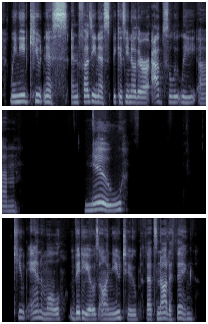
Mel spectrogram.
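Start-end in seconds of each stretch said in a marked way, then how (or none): 2.7-12.0 heavily ironic, sarcastic tone, "no" drawn out. Explaining why cuteness is needed while sharing a link: sarcastic. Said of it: "she says sarcastically".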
